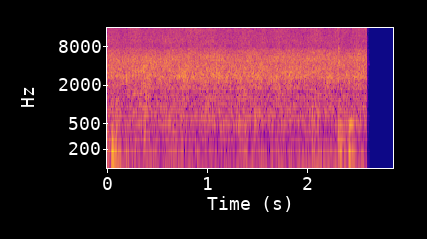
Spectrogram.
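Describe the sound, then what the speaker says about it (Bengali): Cumin and coriander paste sizzles in hot oil in a pan, a steady loud frying hiss with small crackles that runs without pause and cuts off abruptly at the end. "তেলের ভিতরে দেওয়া হবে জিরে ব্যাটা জিরে বাটা দিয়ে দেবে তেলের ভিতরে পড়ে যাচ্ছে"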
